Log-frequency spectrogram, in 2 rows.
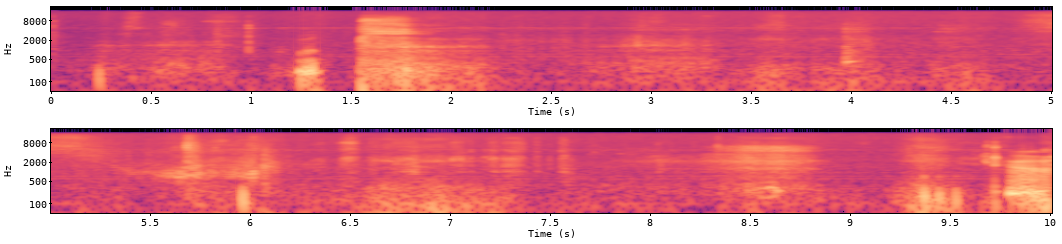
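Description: Handling noise from a walimex WT 501 boom stand being set up: a few scattered sharp clicks and knocks from its tubes and clamps, with softer rubbing and rustling between them.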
